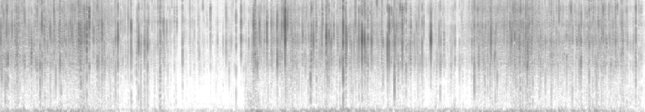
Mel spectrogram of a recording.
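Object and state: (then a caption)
Plastic bubble wrap. Long blue nails scratch and press clear, air-filled plastic bubble wrap wrapped around a microphone, using both hands. The result is dense, irregular crackling with sharp bright snaps and crinkles over a low, muffled rumble. There is a quieter stretch around the two-to-three-second mark before the crackling picks back up.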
